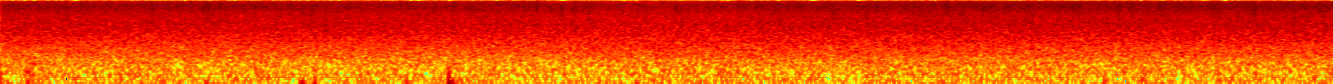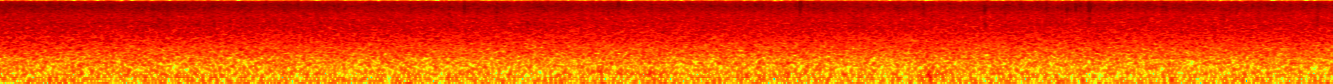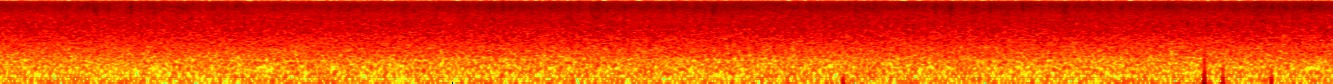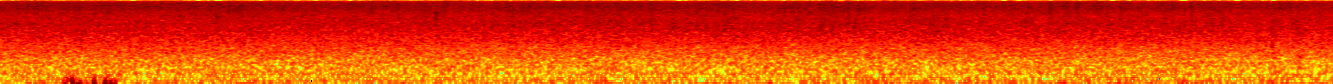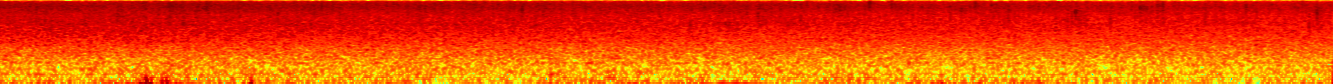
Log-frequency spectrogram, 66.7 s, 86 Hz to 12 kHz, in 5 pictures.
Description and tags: Recorded with Oktava MK-012 through the window of the apartment on the second floor.
field, raining, recording, wet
